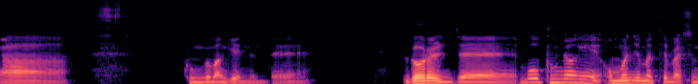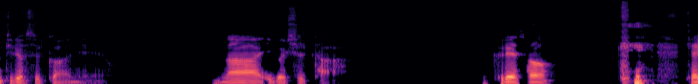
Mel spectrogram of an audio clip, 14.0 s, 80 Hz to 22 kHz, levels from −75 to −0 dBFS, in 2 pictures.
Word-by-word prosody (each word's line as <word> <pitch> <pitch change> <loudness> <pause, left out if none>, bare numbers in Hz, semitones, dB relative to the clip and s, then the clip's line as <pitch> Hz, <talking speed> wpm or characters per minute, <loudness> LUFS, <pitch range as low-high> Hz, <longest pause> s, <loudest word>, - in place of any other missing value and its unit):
아. 85 -5 -1 1.1
궁금한 100 +1 0
게 90 0 -1
있는데. 75 -1 -9 0.9
그거를 125 +4 +8
인제 100 -3 +1
뭐 180 0 +1
분명히 170 -4 +1
어머님한테 130 -2 +1
말씀드렸을 90 -3 -4
거 - - -8
아니에요. 65 -2 -18 1.2
나 90 -1 -1
이거 80 0 -5
싫다. - - -14 1.5
그래서 100 -4 +1 1.3
개 100 - +1
95 Hz, 175 characters per minute, -23 LUFS, 85-120 Hz, 1.5 s, 그거를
